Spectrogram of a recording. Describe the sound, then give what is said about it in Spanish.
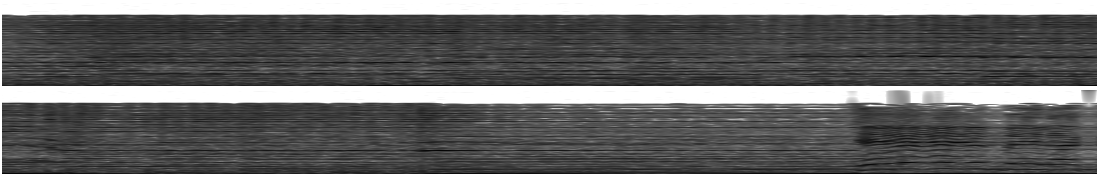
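A recorded song sung in Italian plays loud and up front over full, steady instrumental accompaniment, the voice swelling into a long, wavering held note near the end. “Dos, con estas canciones donde graba un disco y video y suena así,”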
